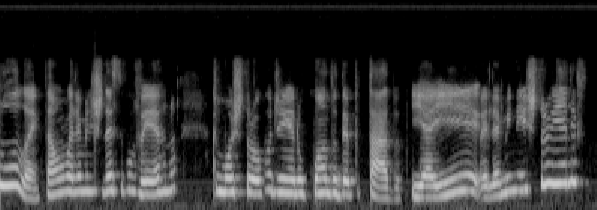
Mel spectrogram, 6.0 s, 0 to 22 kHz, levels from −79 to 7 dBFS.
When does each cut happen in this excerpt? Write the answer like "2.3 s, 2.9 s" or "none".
2.1 s, 2.7 s, 3.1 s, 4.1 s, 4.8 s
